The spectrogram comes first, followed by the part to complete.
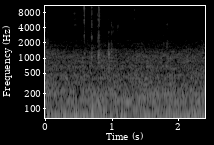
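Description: A few faint computer keyboard taps, mostly in the first second, over near silence.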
